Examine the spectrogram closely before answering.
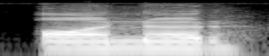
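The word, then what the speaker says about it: honour: आर आवर एच ओ एन ओ यू आर ऑनर उच्चारण देखिए इसका आवर उच्चारण देखिए एच के बाद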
